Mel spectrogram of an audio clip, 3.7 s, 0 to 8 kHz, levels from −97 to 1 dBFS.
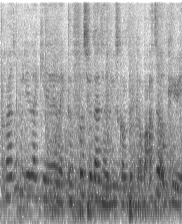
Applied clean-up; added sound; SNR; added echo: none; Walk, footsteps; 11 dB; reverberation time 2.5 s.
